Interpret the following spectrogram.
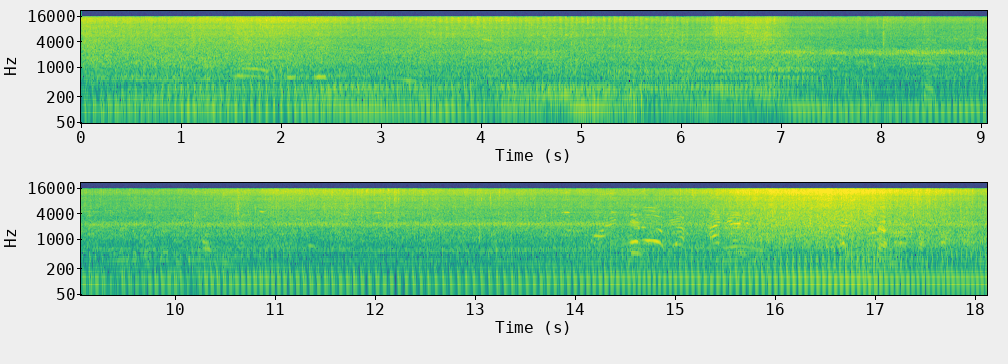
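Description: A motorcycle engine running steadily at low speed, with distant voices now and then.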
